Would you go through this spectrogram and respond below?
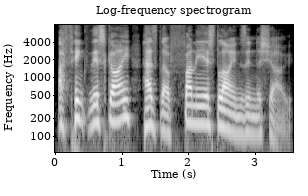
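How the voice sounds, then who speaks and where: A man's voice: fairly high pitch, expressive, measured pace, dry recording. Man narrating dramatically, close dry sound. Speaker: video essay narrator and reviewer. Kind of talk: scripted dramatic commentary.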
